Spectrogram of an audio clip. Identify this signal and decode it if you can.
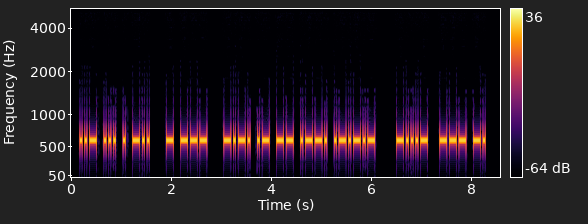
Morse code, heard as a keyed tone, about 25 wpm, 600 Hz. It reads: USED TO CAMP. <BT> ON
